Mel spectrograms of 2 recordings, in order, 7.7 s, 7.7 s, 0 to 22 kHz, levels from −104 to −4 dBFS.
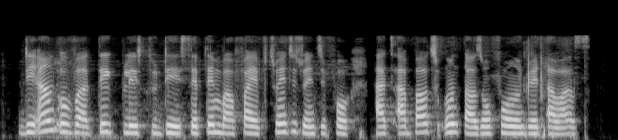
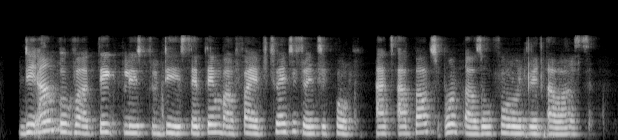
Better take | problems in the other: first | noise reduction (neural mask model DeepFilterNet 3)

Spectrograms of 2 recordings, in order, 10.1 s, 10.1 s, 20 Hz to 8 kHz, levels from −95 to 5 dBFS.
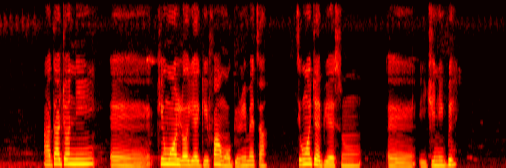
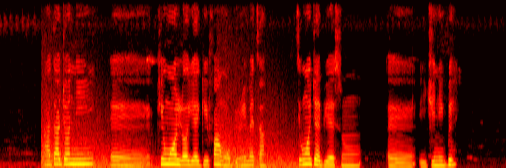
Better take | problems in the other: first | background sound (Explosion); 13 dB below the speech

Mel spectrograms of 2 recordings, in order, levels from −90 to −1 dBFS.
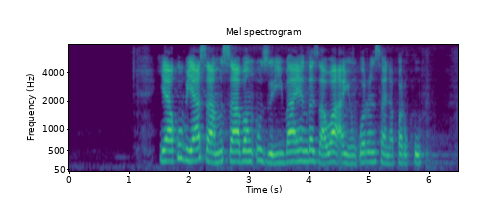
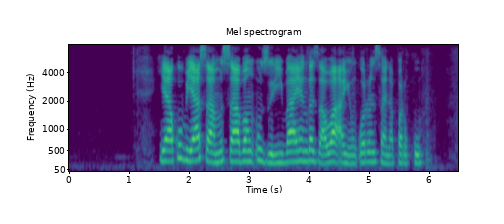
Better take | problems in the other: second | room echo; dies away in 2.3 s

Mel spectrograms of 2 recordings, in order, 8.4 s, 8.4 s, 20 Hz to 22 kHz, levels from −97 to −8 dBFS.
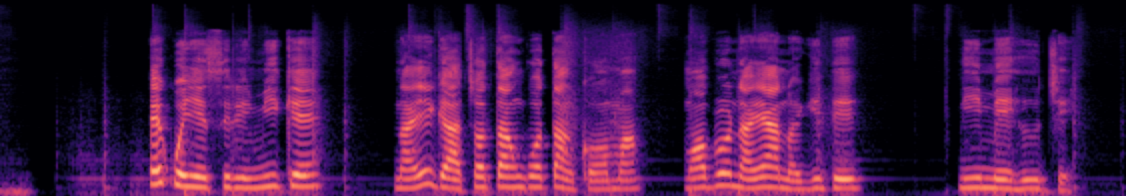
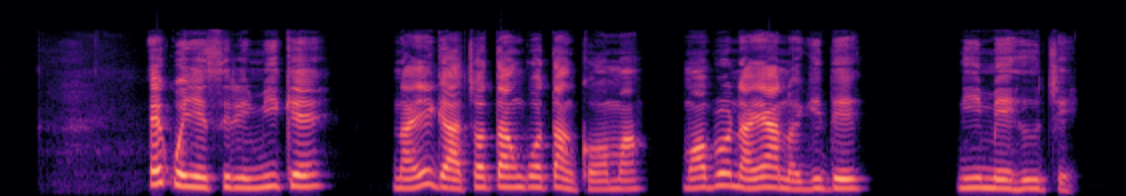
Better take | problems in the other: second | noise reduction (neural mask model RNNoise)

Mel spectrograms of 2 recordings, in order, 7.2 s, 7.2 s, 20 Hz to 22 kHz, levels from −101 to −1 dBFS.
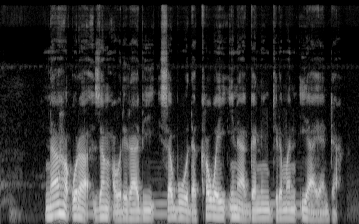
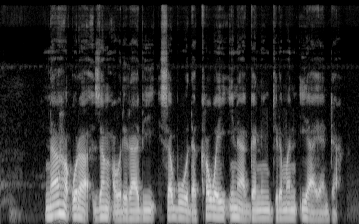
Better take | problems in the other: second | background sound (Organ); 19 dB below the speech

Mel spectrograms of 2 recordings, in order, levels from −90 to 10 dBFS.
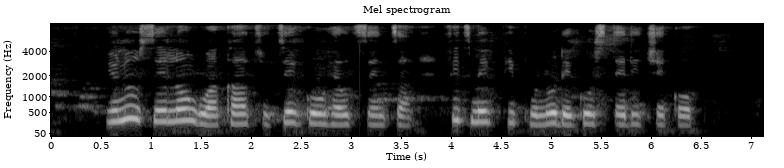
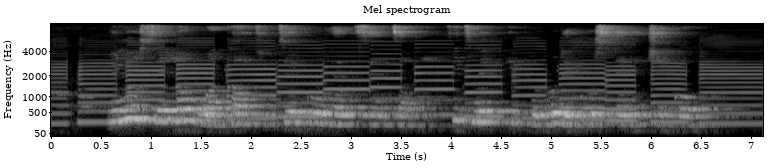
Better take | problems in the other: first | background sound (Wind instrument, woodwind instrument); 15 dB below the speech // room echo; dies away in 0.9 s

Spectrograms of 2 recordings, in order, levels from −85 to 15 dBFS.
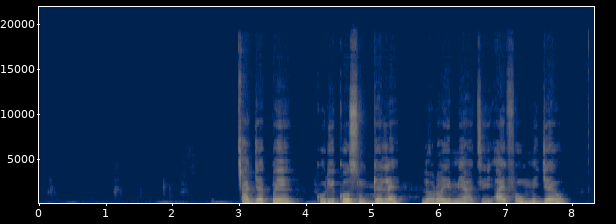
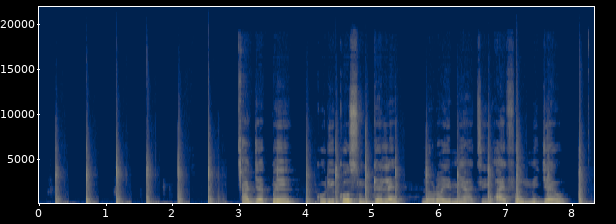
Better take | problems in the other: first | background sound (Walk, footsteps); 7 dB below the speech

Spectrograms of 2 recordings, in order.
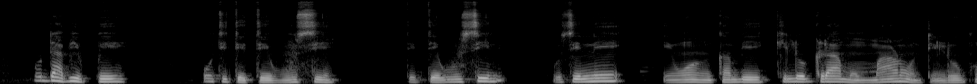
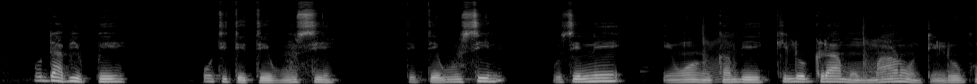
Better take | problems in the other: first | background sound (Fart); 18 dB below the speech

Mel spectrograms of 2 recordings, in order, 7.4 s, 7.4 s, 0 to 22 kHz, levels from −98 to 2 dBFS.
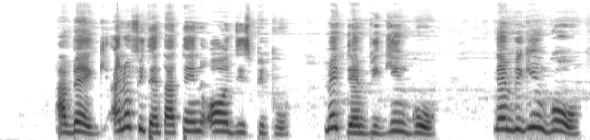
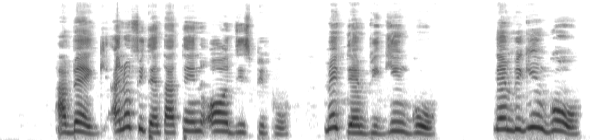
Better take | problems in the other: first | noise reduction (neural mask model Resemble Enhance denoiser)

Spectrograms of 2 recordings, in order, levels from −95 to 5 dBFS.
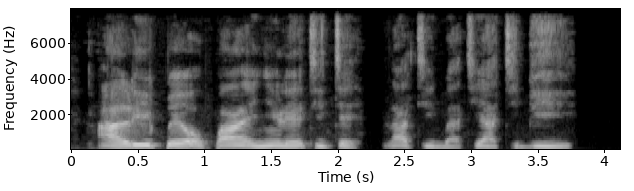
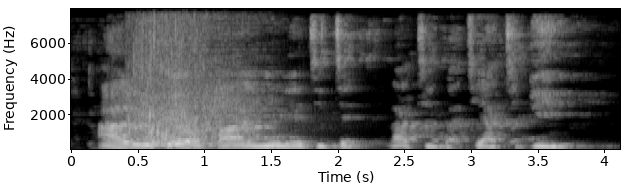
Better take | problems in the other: first | noise reduction (classical method WPE with log-MMSE)

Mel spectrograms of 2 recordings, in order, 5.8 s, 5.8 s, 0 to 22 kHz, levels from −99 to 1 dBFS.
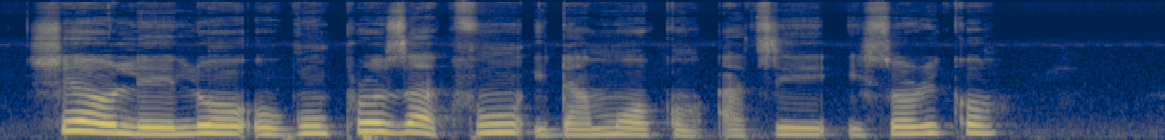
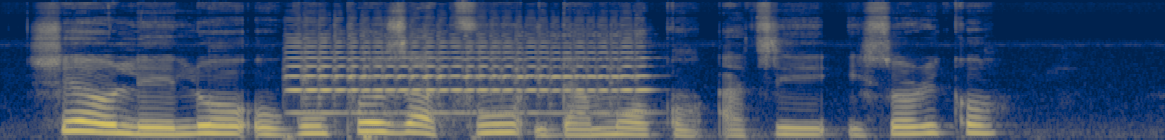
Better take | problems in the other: first | background sound (Bowed string instrument); 8 dB below the speech

